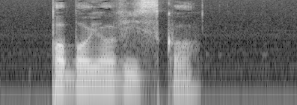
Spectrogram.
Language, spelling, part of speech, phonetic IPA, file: Polish, pobojowisko, noun, [ˌpɔbɔjɔˈvʲiskɔ], Pl-pobojowisko.ogg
